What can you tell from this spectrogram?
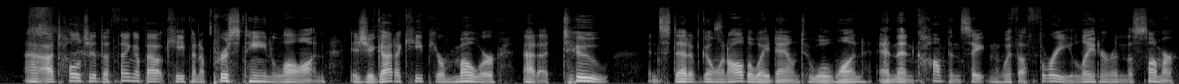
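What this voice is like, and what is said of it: Texan cartoon character voice, Hank Hill. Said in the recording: “do a Hank Hill impression ... I just want to hear you do an accent”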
